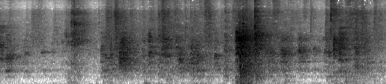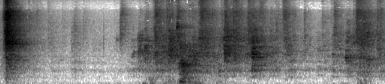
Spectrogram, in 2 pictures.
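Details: Red female Siberian husky producing a series of rough, breathy yips and whines, with sharp louder peaks near five and eight seconds and quieter grumbling between them.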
